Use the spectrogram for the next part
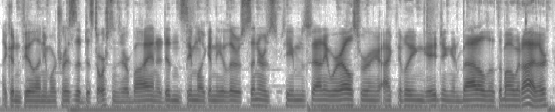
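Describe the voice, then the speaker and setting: A man's voice: lowish voice, completely flat delivery, fast talker, faint music behind, voice pushed down, natural voice. A man reading game story narration aloud as a grave, reflective narrator. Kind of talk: scripted narration read aloud.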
